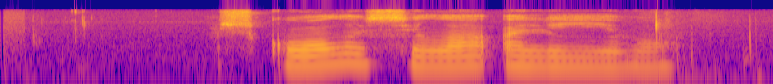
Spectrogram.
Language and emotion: Russian, neutral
